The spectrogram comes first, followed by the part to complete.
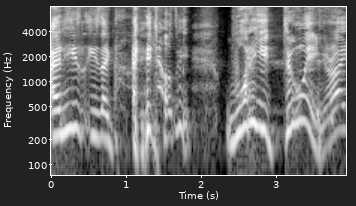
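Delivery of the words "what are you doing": startled, shocked, pitched-up exclamation. Retelling what a total stranger said when he turned around: acting out a shocked stranger. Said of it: "like all shocked".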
